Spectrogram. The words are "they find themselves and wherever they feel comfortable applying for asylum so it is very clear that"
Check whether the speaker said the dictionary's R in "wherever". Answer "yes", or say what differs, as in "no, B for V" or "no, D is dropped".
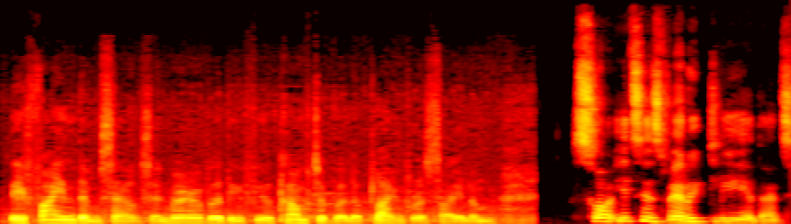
yes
